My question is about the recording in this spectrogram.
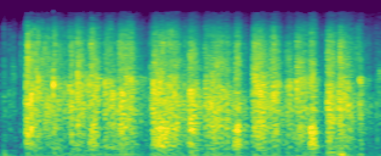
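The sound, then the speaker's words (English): An audience claps together in a dense, steady burst of applause that starts abruptly and continues for a few seconds at moderate loudness, with no voices standing out. “You are not clapping your hands.”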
